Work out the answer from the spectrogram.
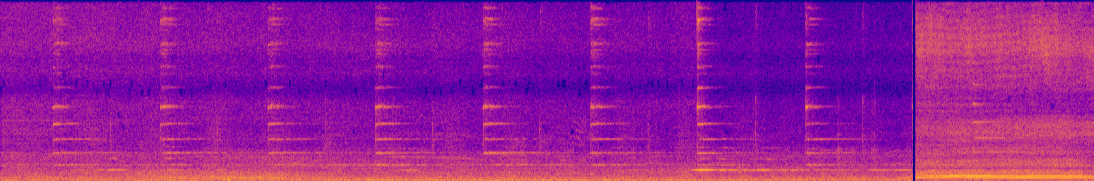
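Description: Park railroad passenger cars rolling past on the track, with a steady rumble and a light click about once a second. About nine seconds in the sound switches abruptly to a steam locomotive's whistle, louder, sounding a steady chord of several tones.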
